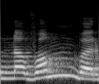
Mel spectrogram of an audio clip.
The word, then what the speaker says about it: नवंबर: उसी तरीके से जैसे नवंबर, तो नवंबर में आधा म का प्रयोग हो रहा है, यहाँ पे आधा म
